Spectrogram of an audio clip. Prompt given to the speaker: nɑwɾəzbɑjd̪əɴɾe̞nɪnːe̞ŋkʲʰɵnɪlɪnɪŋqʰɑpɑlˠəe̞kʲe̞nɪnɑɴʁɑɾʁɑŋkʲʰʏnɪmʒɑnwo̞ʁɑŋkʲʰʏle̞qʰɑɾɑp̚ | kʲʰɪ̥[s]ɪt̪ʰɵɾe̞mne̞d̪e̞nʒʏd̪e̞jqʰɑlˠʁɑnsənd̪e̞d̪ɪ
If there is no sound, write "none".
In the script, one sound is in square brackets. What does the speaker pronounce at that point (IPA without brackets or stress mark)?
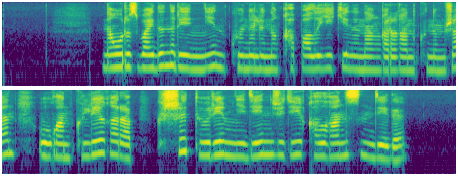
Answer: ʃ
